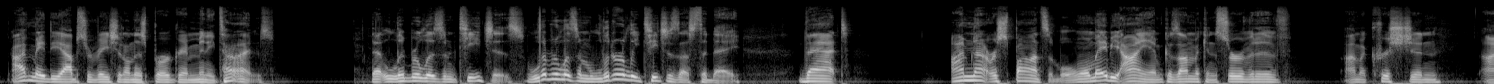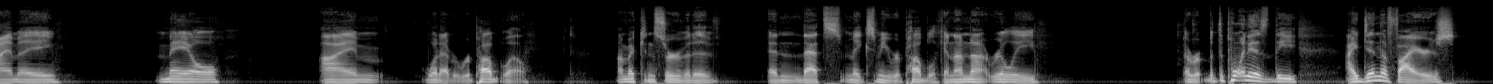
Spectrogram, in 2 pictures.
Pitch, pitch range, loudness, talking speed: 125 Hz, 110-130 Hz, -19 LUFS, 115 wpm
